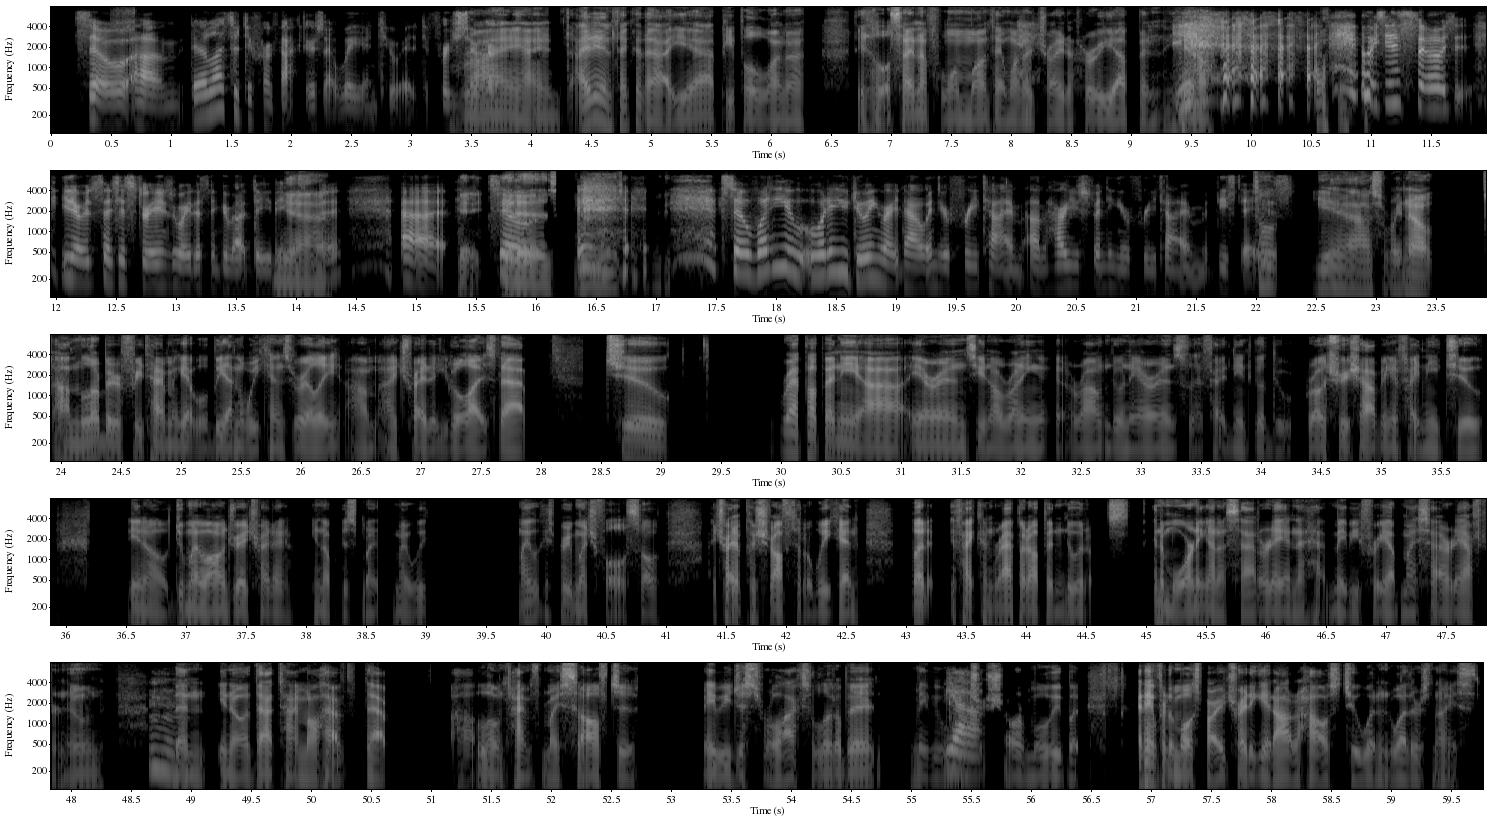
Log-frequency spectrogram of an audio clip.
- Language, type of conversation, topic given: English, advice, How can I adjust to living alone?
- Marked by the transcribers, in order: tapping; laughing while speaking: "Yeah"; chuckle; chuckle; unintelligible speech; other background noise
